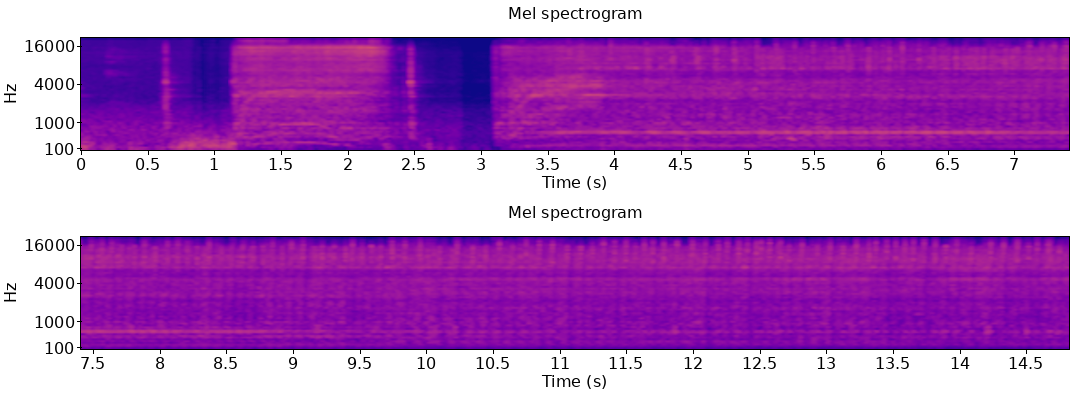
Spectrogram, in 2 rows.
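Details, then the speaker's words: Craftsman 3hp 21-inch snowblower, Tecumseh two-stroke, after carb rebuild and service, restarted by pull after cooling: settles into steady, high, even buzz with no misses or surging; running real good. "yeah she running real good Fellas let's bring it in and finish it"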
